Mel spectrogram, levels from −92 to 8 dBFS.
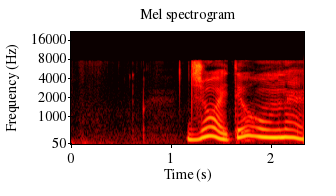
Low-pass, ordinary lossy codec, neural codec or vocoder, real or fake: none; none; none; real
